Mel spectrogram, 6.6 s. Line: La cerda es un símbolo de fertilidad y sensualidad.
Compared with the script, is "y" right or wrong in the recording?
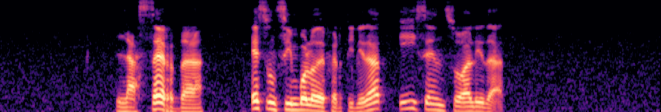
right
